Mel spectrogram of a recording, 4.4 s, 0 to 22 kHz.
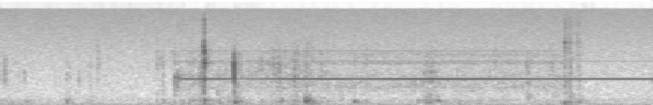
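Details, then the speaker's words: Danita 1240UK PR27/94 UK FM CB radio receiver after a retune that fixed slightly garbled receive: a clean, steady test tone of about 1 kHz from the signal generator, with no warble; normal receive audio. "it sounds normal now you see right squal that might have fixed itself"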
